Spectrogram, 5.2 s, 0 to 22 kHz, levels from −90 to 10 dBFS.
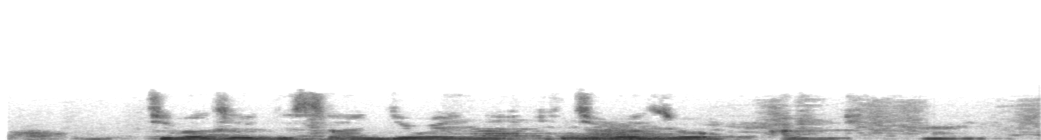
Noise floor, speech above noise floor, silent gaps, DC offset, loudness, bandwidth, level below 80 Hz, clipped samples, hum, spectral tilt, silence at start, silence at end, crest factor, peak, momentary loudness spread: -42 dBFS; 23 dB; none; under 0.1%; -20 LUFS; 7.6 kHz; -60 dBFS; under 0.1%; none; -6.5 dB/octave; 0.05 s; 0 s; 18 dB; -2 dBFS; 20 LU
